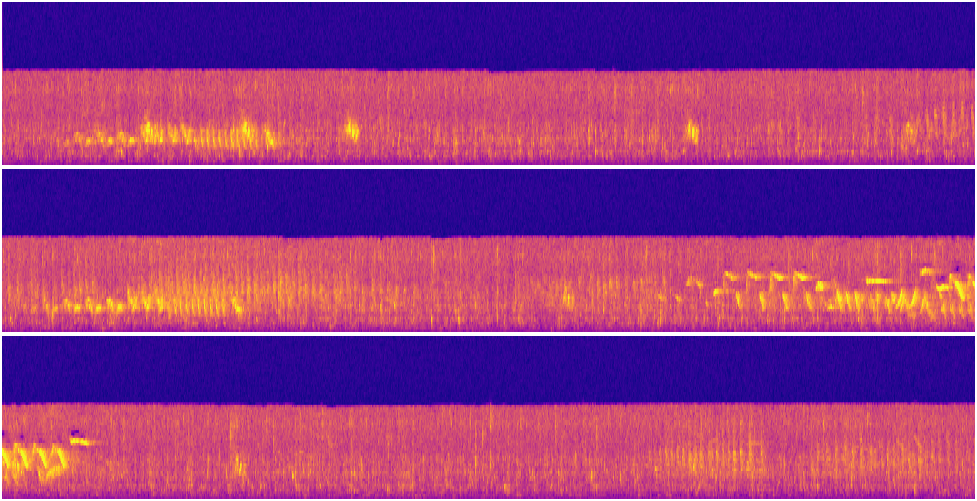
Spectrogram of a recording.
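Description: High, rapid chirping bird trills in three bursts a few seconds long, the last the loudest, over a steady low hum and faint hiss.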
